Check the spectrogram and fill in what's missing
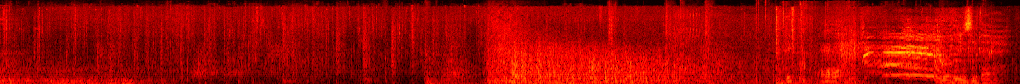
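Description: Horses whinny and neigh in the Ghost of Tsushima video game, a rising whinny near the end over music and rumbling thunder, with a voice speaking earlier.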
